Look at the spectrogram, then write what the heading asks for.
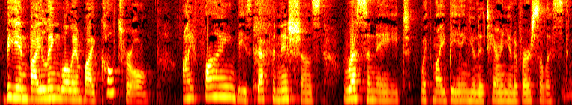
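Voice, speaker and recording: Woman speaker, unhurried and solemn, sermon delivery. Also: mid-range voice. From Chile. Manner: measured, solemn, lingering on single words. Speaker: Unitarian Universalist speaker. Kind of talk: slow reflective sermon.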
